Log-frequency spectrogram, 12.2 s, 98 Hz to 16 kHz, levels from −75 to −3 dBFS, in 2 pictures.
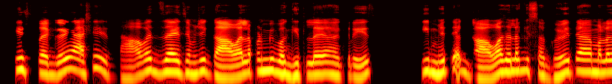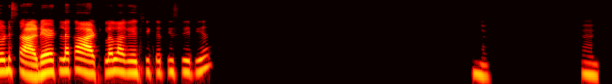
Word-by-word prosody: की 240 Hz, 0 st, 0 dB
सगळे 190 Hz, -1 st, -1 dB
असे 225 Hz, +4 st, -3 dB
धावत 140 Hz, +11 st, -3 dB
जायचे 205 Hz, -2 st, +3 dB
म्हणजे 200 Hz, +4 st, -2 dB
गावाला 150 Hz, +5 st, +4 dB
पण 220 Hz, -, -1 dB
मी 225 Hz, 0 st, +2 dB
बघितलंय 180 Hz, -1 st, 0 dB
हा 180 Hz, -2 st, -2 dB
क्रेज. 160 Hz, +4 st, -4 dB, 0.5 s
की 220 Hz, -, -1 dB
मी 195 Hz, 0 st, +1 dB
त्या -, -, -2 dB
गावात 145 Hz, +9 st, +2 dB
आले 215 Hz, +1 st, +1 dB
की 225 Hz, 0 st, -5 dB
सगळे 165 Hz, +1 st, -3 dB
त्या 215 Hz, -1 st, +3 dB
मला 205 Hz, 0 st, 0 dB
वाटतं 215 Hz, +2 st, -1 dB
8.30 200 Hz, +3 st, +4 dB
का 230 Hz, -, +2 dB
8.00 200 Hz, +2 st, +2 dB
लागायची 205 Hz, -1 st, -3 dB
का 200 Hz, -, -11 dB
ती 210 Hz, -, -9 dB
सीरियल? 210 Hz, +6 st, -8 dB, 2.6 s
हं, 165 Hz, -4 st, -10 dB, 0.9 s
हं. 175 Hz, -3 st, -10 dB
195 Hz, 150 wpm, -24 LUFS, 175-210 Hz, 2.6 s, गावाला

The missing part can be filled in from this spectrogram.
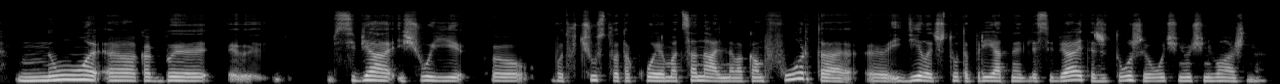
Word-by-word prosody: Но, 200 Hz, +6 st, +5 dB
э, 180 Hz, -2 st, +1 dB
как 175 Hz, -2 st, -2 dB
бы, 170 Hz, 0 st, +2 dB
э, 425 Hz, -, -4 dB, 1.0 s
себя 185 Hz, -1 st, +2 dB
еще 155 Hz, +4 st, -3 dB
и, 165 Hz, -1 st, -1 dB, 0.2 s
э, 165 Hz, -1 st, 0 dB, 0.3 s
вот 165 Hz, -3 st, -6 dB
в -, -, -15 dB
чувство 200 Hz, -4 st, -2 dB
такое 160 Hz, +2 st, +1 dB
эмоционального 160 Hz, -2 st, 0 dB
комфорта, 165 Hz, -, -1 dB
э, 155 Hz, -1 st, -1 dB
и 150 Hz, -, -2 dB
делать 170 Hz, +1 st, +3 dB
что-то 170 Hz, 0 st, -4 dB
приятное 160 Hz, 0 st, -1 dB
для 155 Hz, +1 st, -5 dB
себя- 160 Hz, +6 st, +1 dB
это 200 Hz, -6 st, -2 dB
же 145 Hz, 0 st, -4 dB
тоже 190 Hz, 0 st, -1 dB
очень-очень 165 Hz, +1 st, -2 dB
важно. 160 Hz, 0 st, -4 dB
165 Hz, 125 wpm, -21 LUFS, 160-180 Hz, 1.0 s, Но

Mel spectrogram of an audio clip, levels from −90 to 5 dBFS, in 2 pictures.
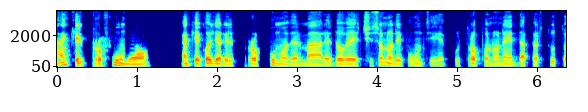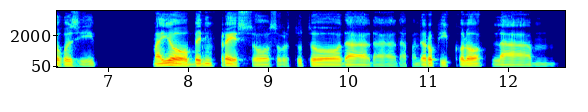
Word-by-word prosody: Anche 135 Hz, +3 st, +4 dB
il -, -, 0 dB
profumo, 85 Hz, -, +3 dB, 0.4 s
anche -, -, +3 dB
cogliere 100 Hz, -4 st, +6 dB
il 85 Hz, -, -2 dB
profumo 85 Hz, -1 st, 0 dB
del 80 Hz, 0 st, -1 dB
mare, 80 Hz, -1 st, +1 dB
dove 90 Hz, +1 st, +3 dB
ci -, -, -9 dB
sono 120 Hz, -4 st, +1 dB
dei 85 Hz, -2 st, -1 dB
punti, 90 Hz, -4 st, -8 dB
che 75 Hz, -1 st, -7 dB
purtroppo -, -, -1 dB
non 80 Hz, +1 st, -4 dB
è 85 Hz, -2 st, 0 dB
dappertutto -, -, -4 dB
così, 80 Hz, -4 st, -6 dB, 0.7 s
ma 95 Hz, -, +2 dB
io 115 Hz, +4 st, +6 dB
ho 90 Hz, -2 st, +5 dB
ben 95 Hz, +4 st, +1 dB
impresso, 80 Hz, -5 st, -2 dB
soprattutto 80 Hz, -3 st, -4 dB
da 75 Hz, -1 st, -3 dB
da 70 Hz, -1 st, -14 dB
da -, -, -18 dB
quando 75 Hz, +1 st, -9 dB
ero 105 Hz, -, +1 dB
piccolo, 90 Hz, 0 st, -3 dB
la, 70 Hz, -2 st, -7 dB
mhmm 70 Hz, -1 st, -24 dB
80 Hz, 160 wpm, -22 LUFS, 75-90 Hz, 0.7 s, cogliere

